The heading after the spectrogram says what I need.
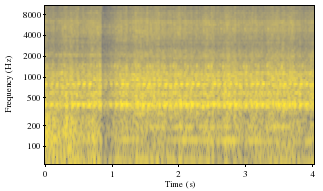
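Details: Volkswagen Polo: idle with a steady mid-pitched rubbing whirr on the right side that began two days earlier, plus light rapid valve ticking; owner suspects the tensioner roller bearing or water pump, unconfirmed.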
